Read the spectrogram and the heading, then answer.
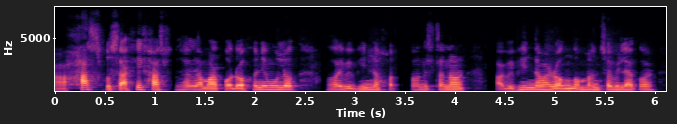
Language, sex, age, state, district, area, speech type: Assamese, female, 60+, Assam, Majuli, urban, spontaneous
